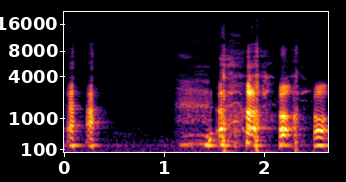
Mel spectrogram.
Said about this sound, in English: Oh, no. Excuse my coughing.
